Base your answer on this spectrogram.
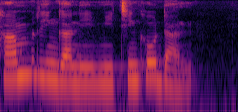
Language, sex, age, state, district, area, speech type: Bodo, female, 30-45, Assam, Kokrajhar, rural, read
